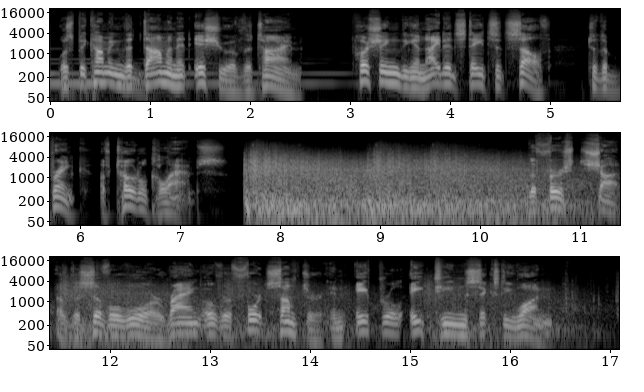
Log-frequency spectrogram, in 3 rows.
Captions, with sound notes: was becoming the dominant issue of the time, pushing the United States itself to the brink of total collapse. (gunshots banging) The first shot of the Civil War rang over Fort Sumter in April, 1861.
